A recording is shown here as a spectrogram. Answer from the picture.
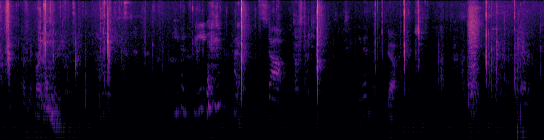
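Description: Near silence with faint, distant speech that cannot be made out, and a few sharp clicks or taps.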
